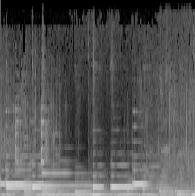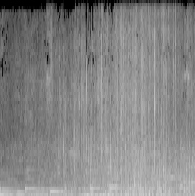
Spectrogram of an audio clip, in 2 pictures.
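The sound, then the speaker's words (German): Horse hooves clip-clop with a coachman's carriage rumbling along as it is told to drive off, the steady trotting growing busier over music before fading as it moves away. “Kutscher? Fahren Sie! Los doch!”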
